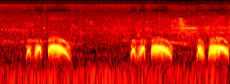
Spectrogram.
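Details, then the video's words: Spotted dove kept as a decoy to call wild doves, three hollow phrases of two quick coos and a long slurred one, evenly spaced, with soft background rumble. "chim cu mồi gáy gọi bổi"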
